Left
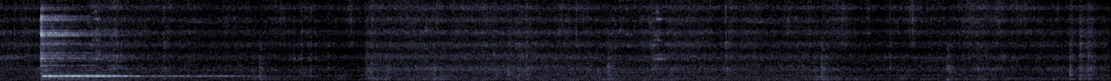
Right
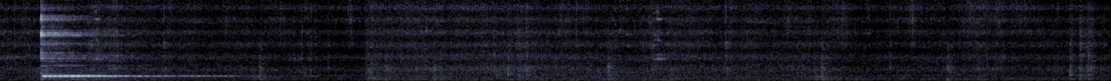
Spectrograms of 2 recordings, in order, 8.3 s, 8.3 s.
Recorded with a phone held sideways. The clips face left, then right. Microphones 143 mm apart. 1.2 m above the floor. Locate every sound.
0.3 s a man speaking: 20° right (ahead or behind), 1.4 m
